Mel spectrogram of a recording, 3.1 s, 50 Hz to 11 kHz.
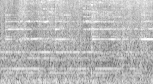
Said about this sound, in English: Now he was lying in the light of the train, which was pulling into the station no more than 50 yards behind him.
